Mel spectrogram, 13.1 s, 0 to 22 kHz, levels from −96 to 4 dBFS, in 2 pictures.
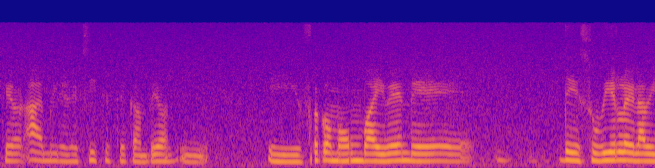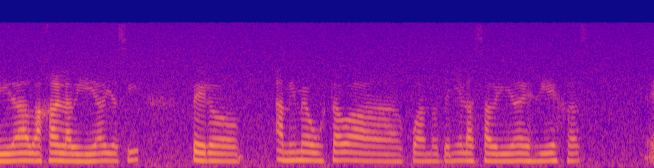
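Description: Nothing goes wrong technically in this speech recording; the only extra sound is the room's own background noise, sitting about 22 dB below the speech, and that belongs to the space rather than to the system.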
